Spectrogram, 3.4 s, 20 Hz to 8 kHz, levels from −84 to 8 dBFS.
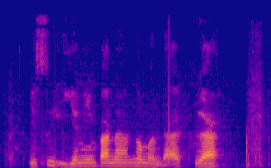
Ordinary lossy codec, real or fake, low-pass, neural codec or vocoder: MP3, 48 kbps; real; 7.2 kHz; none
